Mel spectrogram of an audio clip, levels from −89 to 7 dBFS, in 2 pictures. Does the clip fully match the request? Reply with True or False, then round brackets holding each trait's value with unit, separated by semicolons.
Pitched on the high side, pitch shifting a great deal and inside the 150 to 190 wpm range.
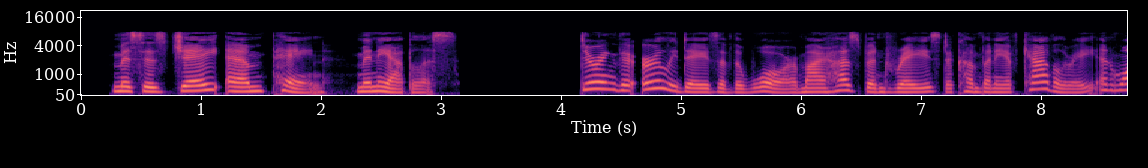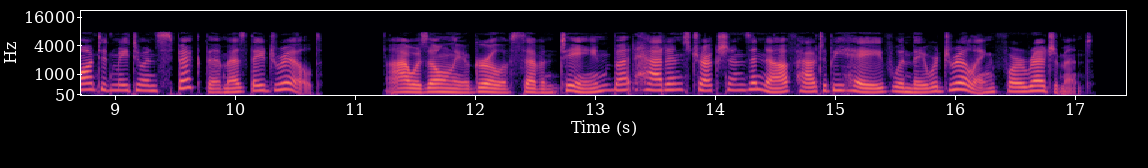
True (205 Hz; 6.3 semitones; 170 wpm)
